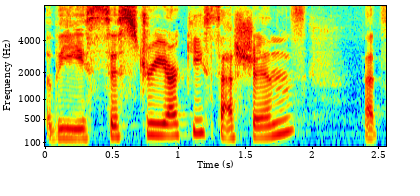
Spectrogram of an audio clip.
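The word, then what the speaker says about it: Sistriarchy: r c h y like it's like the patriarchy but like instead of patriarchy it's sis like sister not like cisgender right and um uh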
